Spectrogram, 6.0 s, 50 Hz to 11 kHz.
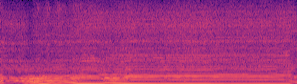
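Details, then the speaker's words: Homelite XL-903 chainsaw, stiff fuel hose possibly not letting filter sit in fuel: buzzes up to a steady high note, then sags as throttle drops; won't hold low speed circuit, lean fuel starvation. "I don't know, folks. Looks like it won't run on that low speed circuit at all."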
